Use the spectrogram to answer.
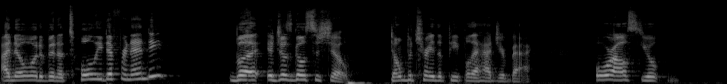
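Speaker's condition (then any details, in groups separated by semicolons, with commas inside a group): No condition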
